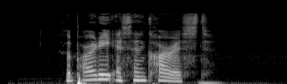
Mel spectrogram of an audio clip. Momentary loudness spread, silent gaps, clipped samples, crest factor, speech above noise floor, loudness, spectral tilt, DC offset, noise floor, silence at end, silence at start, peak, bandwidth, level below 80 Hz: 15 LU; none; under 0.1%; 18 dB; 42 dB; -20 LUFS; -6 dB/octave; under 0.1%; -60 dBFS; 0.65 s; 0.65 s; -2 dBFS; 11.5 kHz; -28 dBFS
